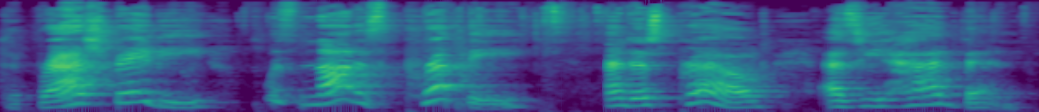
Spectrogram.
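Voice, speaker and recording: A woman's voice: on the high side, sing-song, a little slow, bright, forceful tone, a little hiss or hum, poor audio. A woman reading a picture book aloud to young children as a story-time host, theatrical and often putting questions to her listeners.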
